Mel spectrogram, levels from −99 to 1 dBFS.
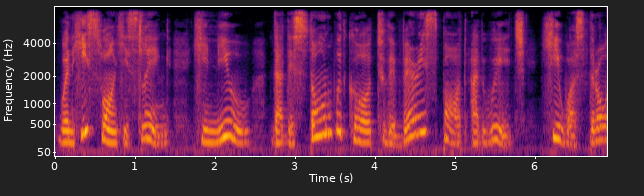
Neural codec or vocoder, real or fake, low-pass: vocoder, 24 kHz, 100 mel bands, Vocos; fake; 7.2 kHz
